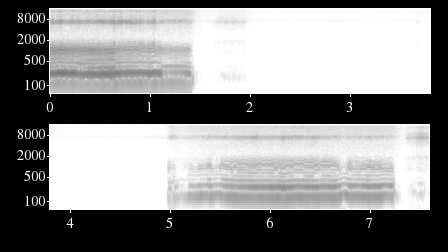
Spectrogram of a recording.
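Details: Snoring in a sleeping animal: two long, buzzing, rattling snores on the in-breath with a silent pause between them.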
